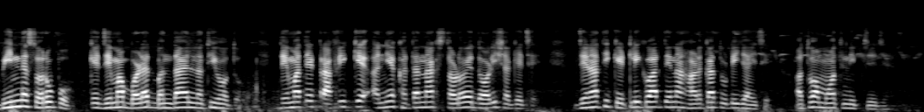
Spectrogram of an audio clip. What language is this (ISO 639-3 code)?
guj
